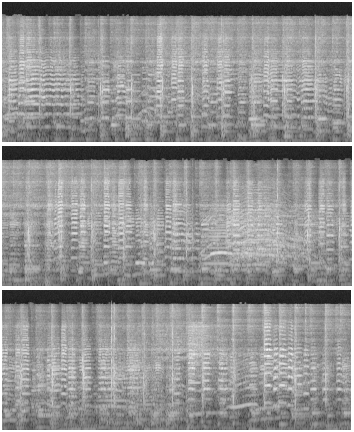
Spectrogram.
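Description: Live swing big band playing, its brass section of trumpets and trombones over a steady beat.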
